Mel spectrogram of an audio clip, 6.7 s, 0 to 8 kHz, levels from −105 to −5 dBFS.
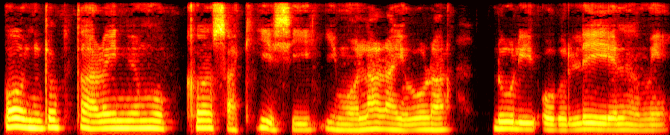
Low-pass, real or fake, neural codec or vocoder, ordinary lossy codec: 7.2 kHz; fake; codec, 24 kHz, 0.9 kbps, WavTokenizer, medium speech release version 2; none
